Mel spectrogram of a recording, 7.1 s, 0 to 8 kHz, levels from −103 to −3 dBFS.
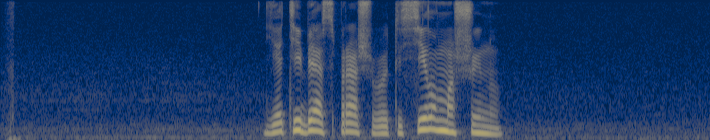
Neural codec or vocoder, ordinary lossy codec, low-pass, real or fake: none; none; none; real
